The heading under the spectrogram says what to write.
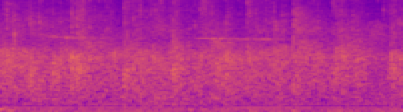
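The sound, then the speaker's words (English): A crowd claps steadily in a dense, continuous wash of applause at an even level for a couple of seconds, with a low steady hum underneath and no voices. “Come on, I deserves a bigger clap than that, guys.”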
